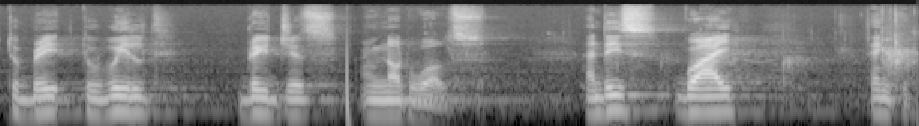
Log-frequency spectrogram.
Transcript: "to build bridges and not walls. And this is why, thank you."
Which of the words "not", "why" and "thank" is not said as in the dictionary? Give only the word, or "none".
thank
